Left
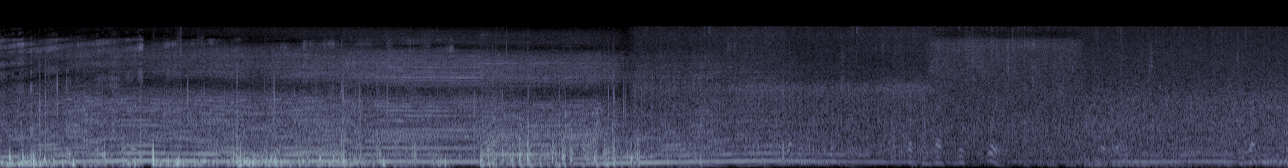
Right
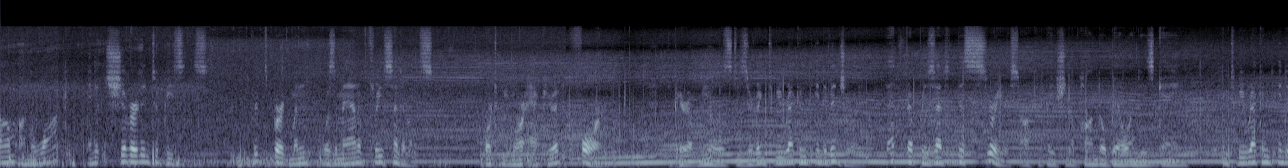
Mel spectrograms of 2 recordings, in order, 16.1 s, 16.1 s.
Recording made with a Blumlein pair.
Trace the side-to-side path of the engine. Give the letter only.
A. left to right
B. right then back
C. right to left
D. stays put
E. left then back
A.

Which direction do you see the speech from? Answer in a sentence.
You can hear the speech on the right.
